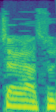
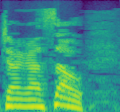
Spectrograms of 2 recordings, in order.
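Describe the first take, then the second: First: The name ends in a 'su' sound. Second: The name ends in a 'sau' sound. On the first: The speaker calls it wrong. "no Chagasu" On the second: The speaker calls it right.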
